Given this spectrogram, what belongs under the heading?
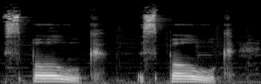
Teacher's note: La O se pronuncia como si tuviera una U delante y la E del final es muda.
